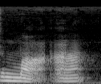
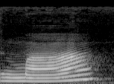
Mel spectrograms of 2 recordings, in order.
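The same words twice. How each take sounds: First: It is said with the third tone. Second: It is said with the second tone. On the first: It means horse. "The third time is ma" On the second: It means hemp. "the second time is ma"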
